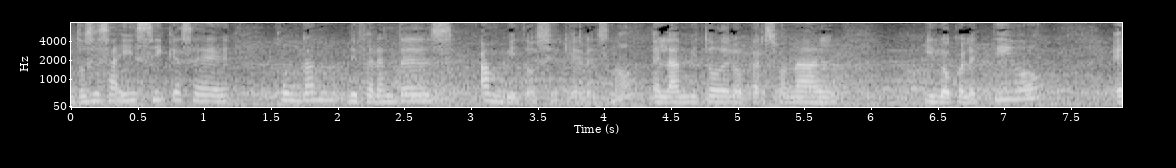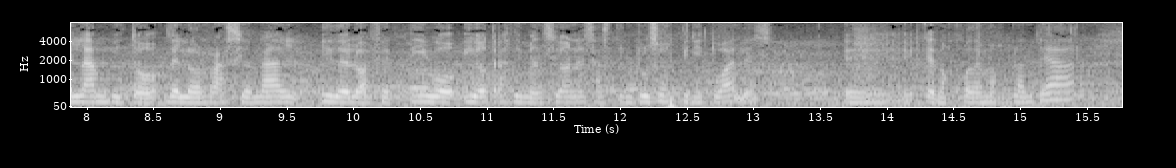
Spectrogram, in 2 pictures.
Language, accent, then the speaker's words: Spanish; Peru; Para la gente que venimos de otros lugares, ¿no?, concretamente yo soy peruana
